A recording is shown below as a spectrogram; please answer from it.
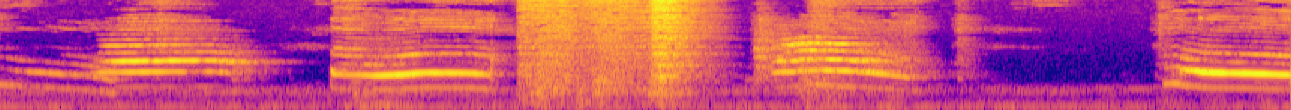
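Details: Recovering house cat answering replayed cat sounds meant to get it moving and vocal: four long meows, some rising then sliding down, separated by pauses, with a brief harsh rustling burst in the middle.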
